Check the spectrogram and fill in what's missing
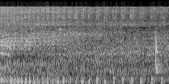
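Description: A motorcycle engine runs close by with a steady, loud, rapid throbbing putter, idling in a village setting, with a brief sharp sound near the end and no clear talking.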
